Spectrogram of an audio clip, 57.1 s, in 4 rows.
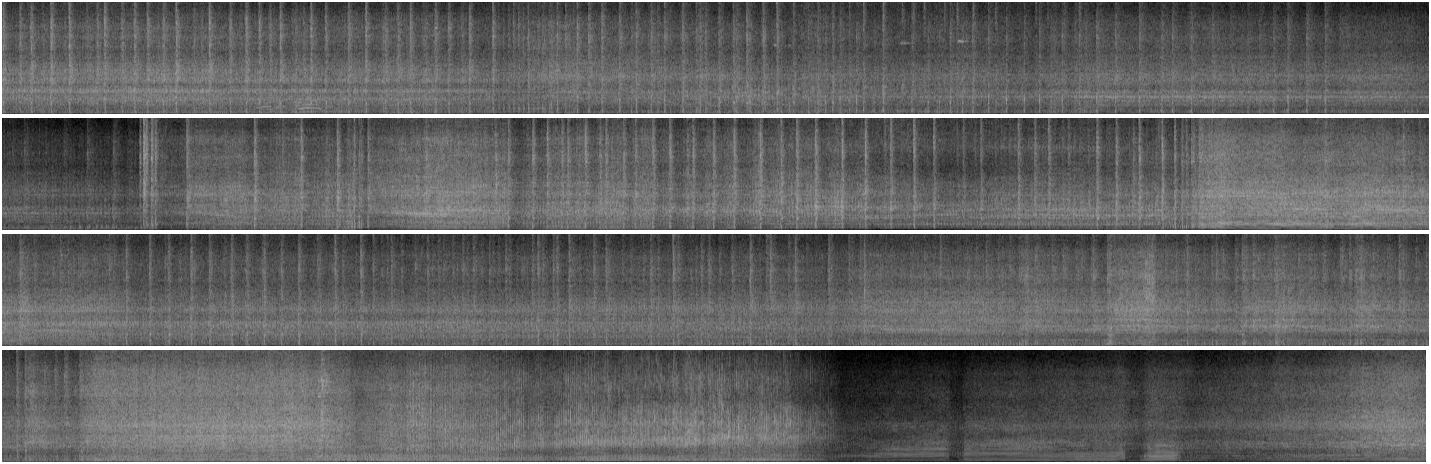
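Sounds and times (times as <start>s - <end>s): motorcycle engines idling: 0.0s - 52.6s, 54.0s - 57.0s
engine revving: 15.6s - 32.3s, 36.2s - 57.0s.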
